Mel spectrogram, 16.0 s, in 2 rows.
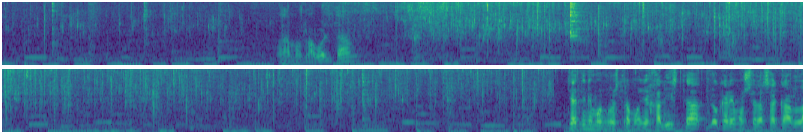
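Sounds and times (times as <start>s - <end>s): meat sizzling in a frying pan: 0.0s - 16.0s
metal spoon basting: 3.9s - 13.5s.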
